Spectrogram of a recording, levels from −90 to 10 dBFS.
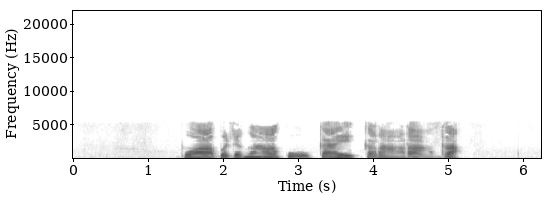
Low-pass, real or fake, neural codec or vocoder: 5.4 kHz; real; none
